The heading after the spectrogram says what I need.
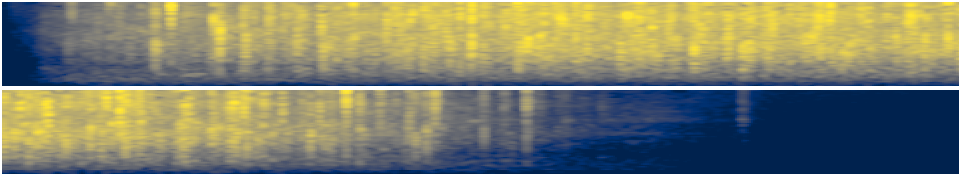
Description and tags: crowd applause theatre
applause, crowd, theatre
